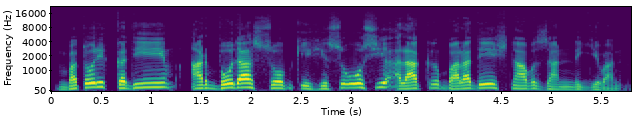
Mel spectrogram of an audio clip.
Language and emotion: Kashmiri, neutral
